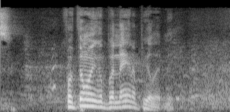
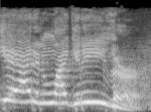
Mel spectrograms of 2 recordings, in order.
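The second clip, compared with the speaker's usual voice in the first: much higher, slow, timid agreement; nerdy agreeing guy; 12 semitones higher, 3 dB louder, slower than usual. Retold or imitated. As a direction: chime in meekly.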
